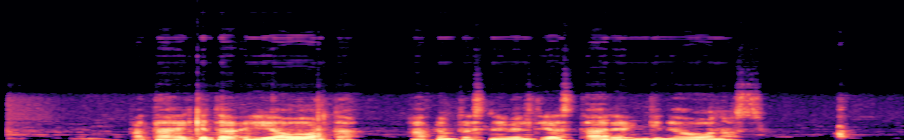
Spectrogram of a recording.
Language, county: Lithuanian, Telšiai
